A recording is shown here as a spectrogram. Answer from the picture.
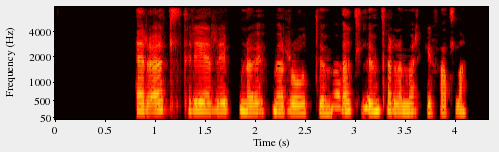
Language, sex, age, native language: Icelandic, female, 30-39, Icelandic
